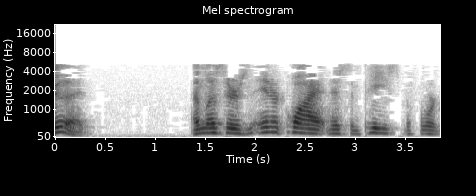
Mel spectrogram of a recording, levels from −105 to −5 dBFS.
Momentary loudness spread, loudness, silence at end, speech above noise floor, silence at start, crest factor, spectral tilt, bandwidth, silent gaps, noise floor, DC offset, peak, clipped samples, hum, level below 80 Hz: 15 LU; -29 LUFS; 0 s; 48 dB; 0 s; 20 dB; -9.5 dB/octave; 5.2 kHz; none; -76 dBFS; under 0.1%; -10 dBFS; under 0.1%; none; -78 dBFS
